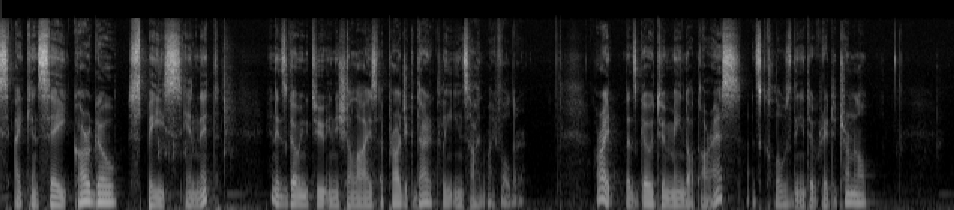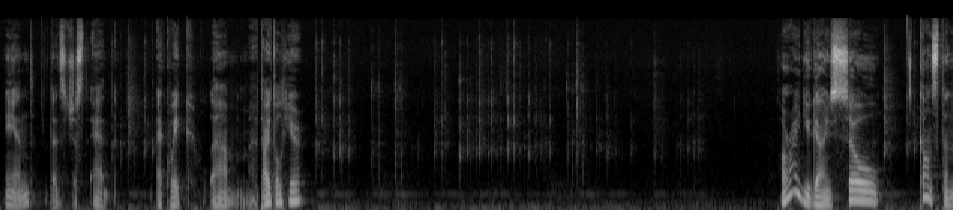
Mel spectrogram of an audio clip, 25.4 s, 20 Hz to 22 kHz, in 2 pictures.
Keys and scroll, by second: 1.7-2.8 typing, 2.9 Return, 14.1 Left, 14.3 Return, 14.5 Up, 16.8 /, 17.1 shift+c, 17.5 BackSpace, 18.4 ctrl+/, 18.6-21.3 typing, 21.7 ctrl+s, 24.1 Up, 24.4 Return, 24.7 Up, 25.3 Tab.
